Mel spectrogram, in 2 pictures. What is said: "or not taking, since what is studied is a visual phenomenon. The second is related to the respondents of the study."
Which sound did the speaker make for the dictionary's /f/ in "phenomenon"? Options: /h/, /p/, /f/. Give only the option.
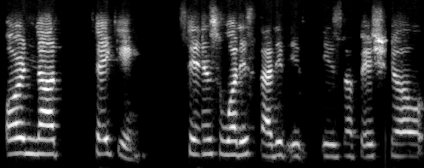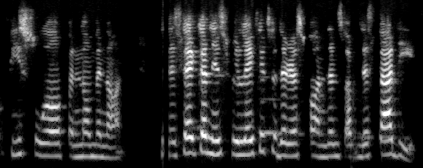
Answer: /f/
